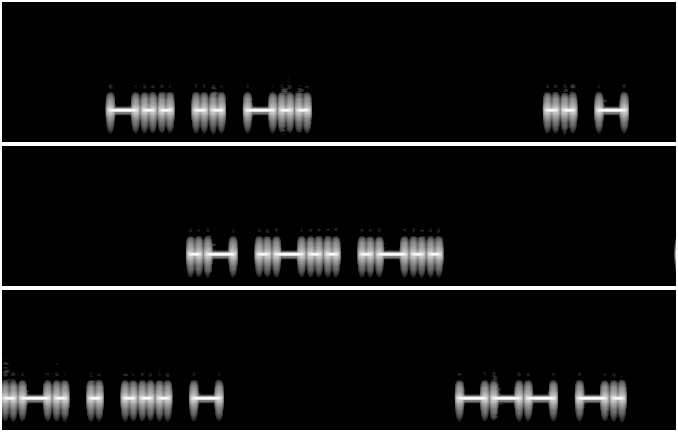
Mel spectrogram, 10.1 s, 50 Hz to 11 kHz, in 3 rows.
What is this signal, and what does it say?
Morse code, heard as a keyed tone, about 28 wpm, 700 Hz. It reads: DID IT ALL REST ON
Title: 4x Word-Spacing - Sentences from Top 500 Words - 28wpm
